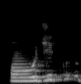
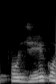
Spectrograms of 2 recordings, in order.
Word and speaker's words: pudico: Púdico, pudico não é púdico, rúbrica não é rubrica, não é rúbrica, é rubrica.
